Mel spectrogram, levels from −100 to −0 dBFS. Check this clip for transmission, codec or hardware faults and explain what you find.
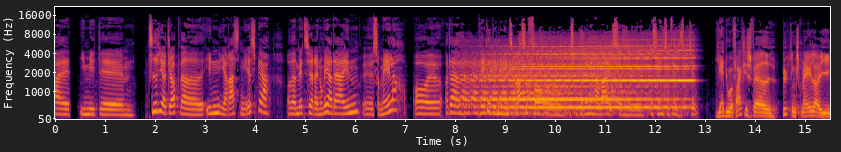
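One fault stands out, a feedback howl from 7.92 to 13.04 s. A microphone-to-loudspeaker loop gained level on each trip, so repeats grew instead of fading and narrowed into a tone around 1.5 kHz. It repeats roughly every fifth of a second and peaks about 8 dB above the speech.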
